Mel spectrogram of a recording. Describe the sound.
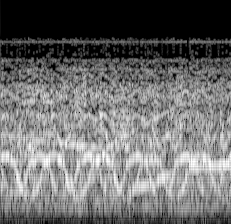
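Ambulance sirens at a street protest in Egypt against military rule wail continuously, the loud pitch sweeping up and down in repeated cycles over low traffic rumble.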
